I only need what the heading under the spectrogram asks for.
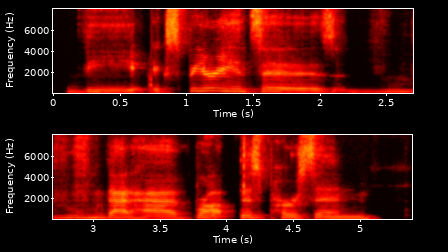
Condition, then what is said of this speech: Stuttering. I have days when I'm, you know, very fluent, and then days when I'm not.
